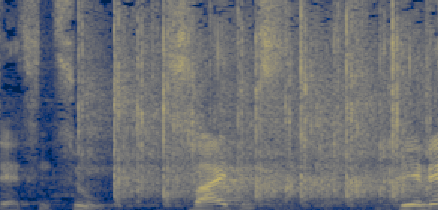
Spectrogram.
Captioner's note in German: Beifall AfD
